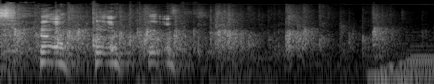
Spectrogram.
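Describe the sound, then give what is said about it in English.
An audience claps at a live talk, with voices calling out over the clapping in the first half. A low, sustained hum comes in near the end. “Y'all can clap, because that's some real work.”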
